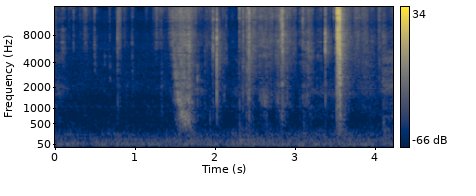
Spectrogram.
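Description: Washi tape being peeled from its roll and torn by hand, with faint crackles and a soft peel sound about a second and a half in. A single sharp click comes near the end.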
